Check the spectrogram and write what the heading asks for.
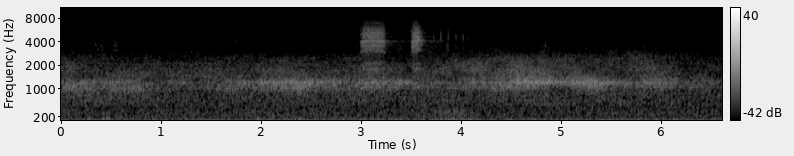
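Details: Common pheasant (Phasianus colchicus) crowing at Ljubljansko barje, Slovenia, 16 April 2023: two quick, harsh, ringing notes about half a second apart, over a steady background hiss.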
